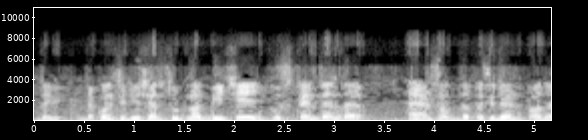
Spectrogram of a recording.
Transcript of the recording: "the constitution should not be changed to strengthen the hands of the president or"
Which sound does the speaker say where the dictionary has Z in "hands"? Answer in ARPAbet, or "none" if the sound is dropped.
S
